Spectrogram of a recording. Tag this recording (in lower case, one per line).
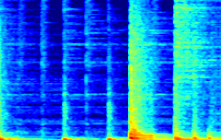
musical instrument
percussion
drum kit
music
